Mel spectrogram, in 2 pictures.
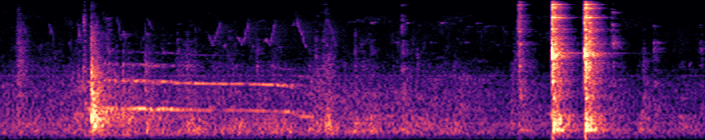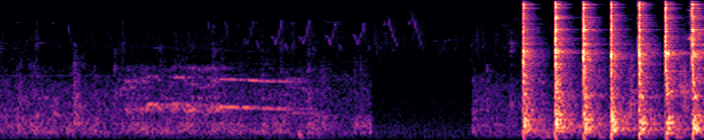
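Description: A rooster crowing twice, each a long call that falls slightly at the end. Two sharp knocks come around the middle, and near the end a quick run of metallic clicks, several a second, from work on an engine hanging from a chain hoist.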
